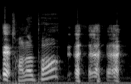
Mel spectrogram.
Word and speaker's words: Tonopah: Is that how you pronounce it? Tonopah?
